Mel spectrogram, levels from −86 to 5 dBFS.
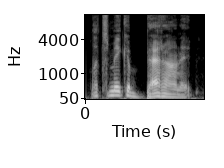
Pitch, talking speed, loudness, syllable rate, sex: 120 Hz, 300 wpm, -20 LUFS, 6.1 syllables/s, male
